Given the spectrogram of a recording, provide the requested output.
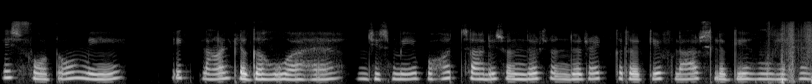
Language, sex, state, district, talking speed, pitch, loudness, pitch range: Hindi, male, Himachal Pradesh, Shimla, 145 wpm, 255 Hz, -20 LUFS, 245-265 Hz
